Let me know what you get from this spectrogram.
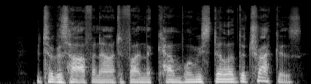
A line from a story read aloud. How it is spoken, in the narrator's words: snapped Starling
